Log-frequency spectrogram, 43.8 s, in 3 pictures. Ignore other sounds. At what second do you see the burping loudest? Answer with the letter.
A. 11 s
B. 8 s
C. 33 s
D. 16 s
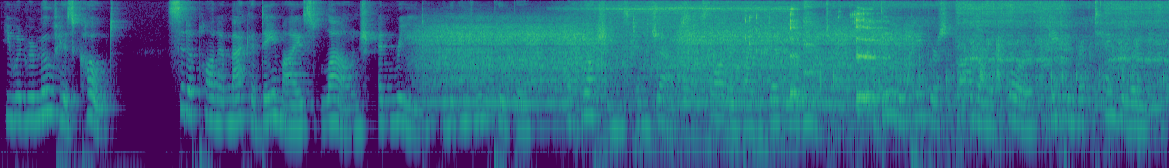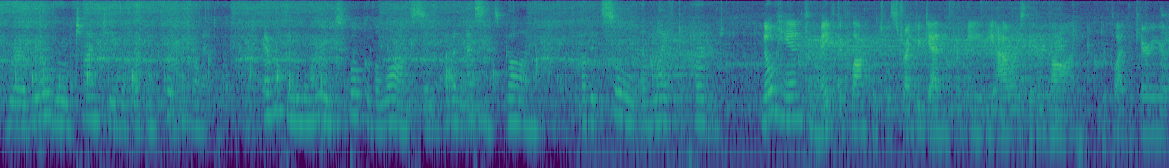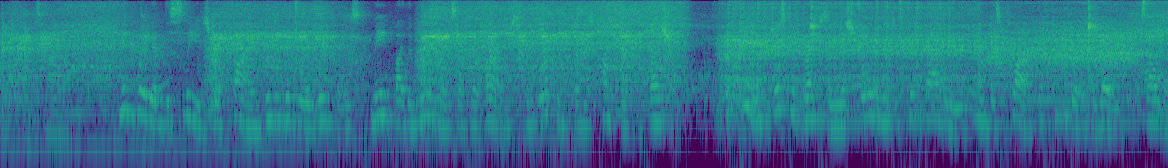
A.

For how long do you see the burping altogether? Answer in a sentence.
You can hear the burping for 2 seconds altogether.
